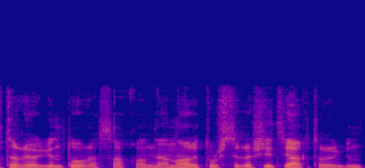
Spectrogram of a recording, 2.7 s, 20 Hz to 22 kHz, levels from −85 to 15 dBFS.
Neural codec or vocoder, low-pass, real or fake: vocoder, 44.1 kHz, 128 mel bands, Pupu-Vocoder; 10.8 kHz; fake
